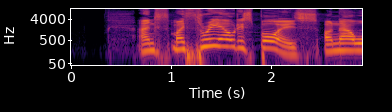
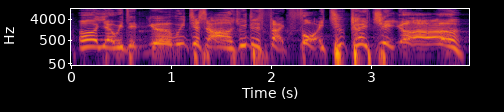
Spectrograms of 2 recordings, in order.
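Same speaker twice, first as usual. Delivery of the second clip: boastful sons; 4 semitones higher than usual. Retold or imitated. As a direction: show off the weight you lifted. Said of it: "What have you been doing".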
